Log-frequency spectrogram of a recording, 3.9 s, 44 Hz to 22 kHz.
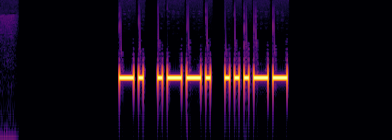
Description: Morse code, heard as a keyed tone, about 25 wpm, 700 Hz. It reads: NP3
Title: USA Call Sign Prefixes - 25wpm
